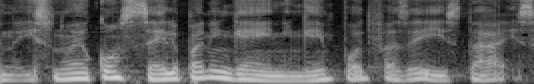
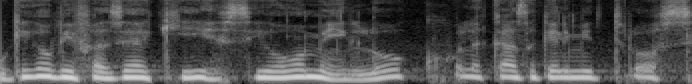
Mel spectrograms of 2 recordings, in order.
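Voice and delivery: mock crying, much higher pitch; 5 semitones higher than usual. Husband retelling how he found his new wife in the bathroom: imitating someone crying. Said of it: "encontrei ela no banheiro chorando tipo".

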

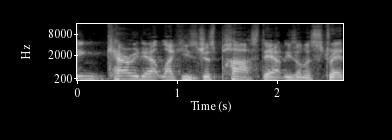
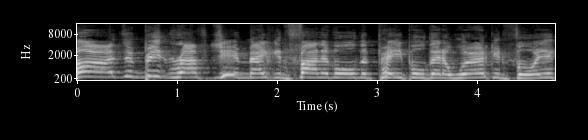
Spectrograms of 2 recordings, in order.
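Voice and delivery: put-on heckler voice, higher, yelled out; 8 semitones higher than usual. Recounting a man in the arena heckling jim, retelling a heckler's yell. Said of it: "He yells out".

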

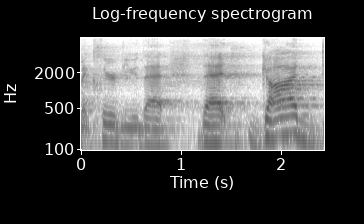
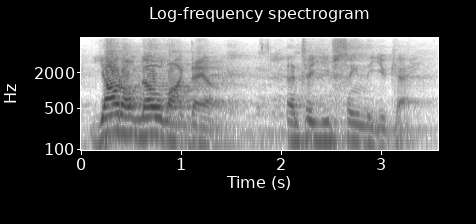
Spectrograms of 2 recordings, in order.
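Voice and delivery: loud, put-on American Southern accent; 8 dB louder than usual. Talking about the uk going into lockdown: put-on southern us accent. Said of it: "I'm going to say this in a southern way".

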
